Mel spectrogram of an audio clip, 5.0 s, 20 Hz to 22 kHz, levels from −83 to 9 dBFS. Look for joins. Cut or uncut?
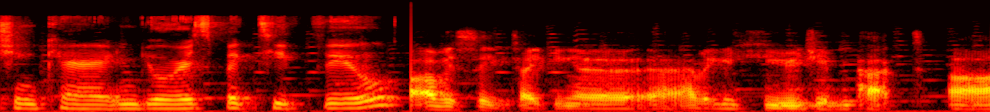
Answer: cut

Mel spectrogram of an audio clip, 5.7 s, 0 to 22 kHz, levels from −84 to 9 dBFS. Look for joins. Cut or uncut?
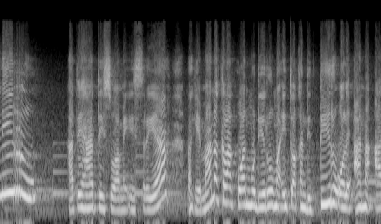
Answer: uncut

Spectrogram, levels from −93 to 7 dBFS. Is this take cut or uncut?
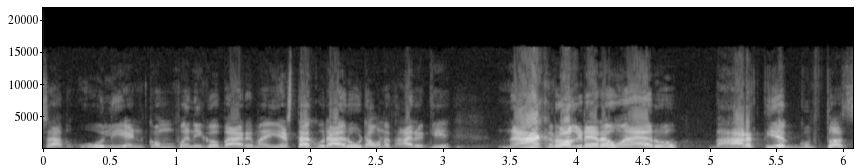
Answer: uncut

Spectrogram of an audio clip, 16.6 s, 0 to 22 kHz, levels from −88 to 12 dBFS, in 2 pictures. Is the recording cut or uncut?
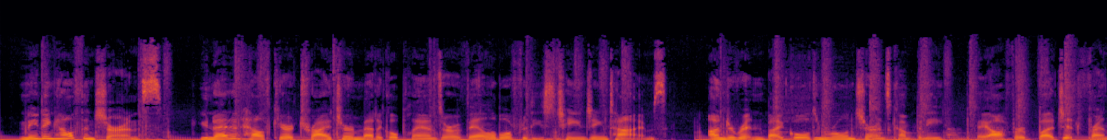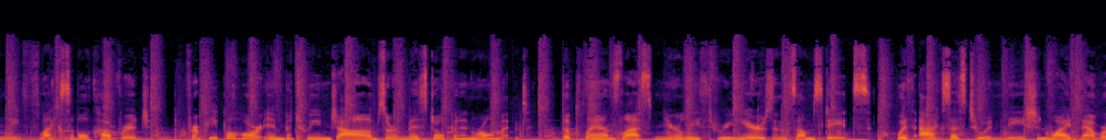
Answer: uncut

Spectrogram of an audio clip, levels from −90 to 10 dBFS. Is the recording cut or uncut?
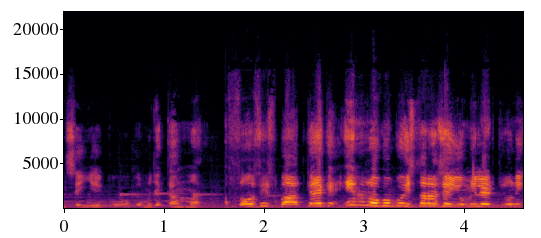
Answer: cut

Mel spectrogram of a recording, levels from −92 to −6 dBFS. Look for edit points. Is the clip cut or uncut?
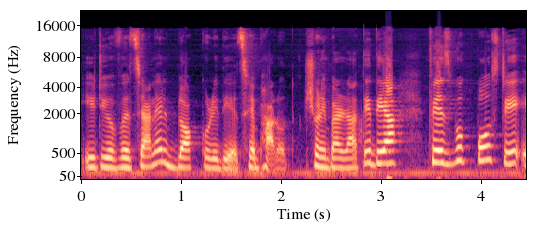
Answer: uncut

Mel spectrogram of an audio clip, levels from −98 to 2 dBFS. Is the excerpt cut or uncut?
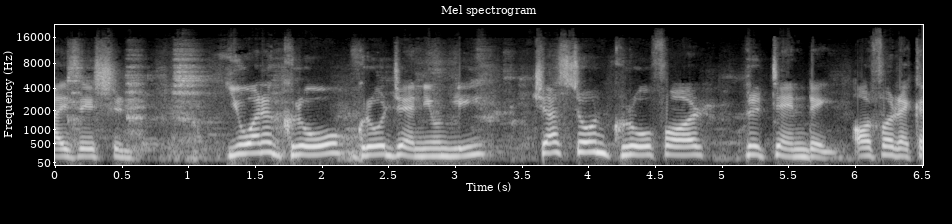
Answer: uncut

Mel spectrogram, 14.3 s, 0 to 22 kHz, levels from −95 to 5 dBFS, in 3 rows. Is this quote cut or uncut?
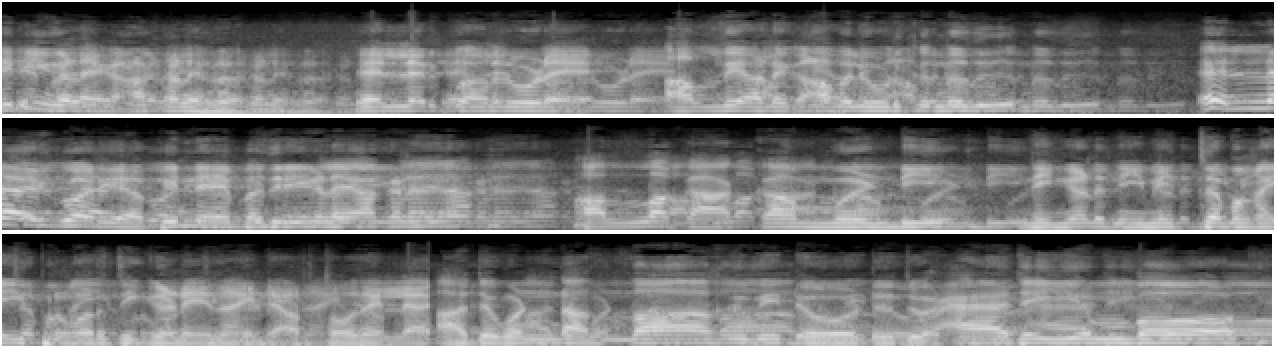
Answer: cut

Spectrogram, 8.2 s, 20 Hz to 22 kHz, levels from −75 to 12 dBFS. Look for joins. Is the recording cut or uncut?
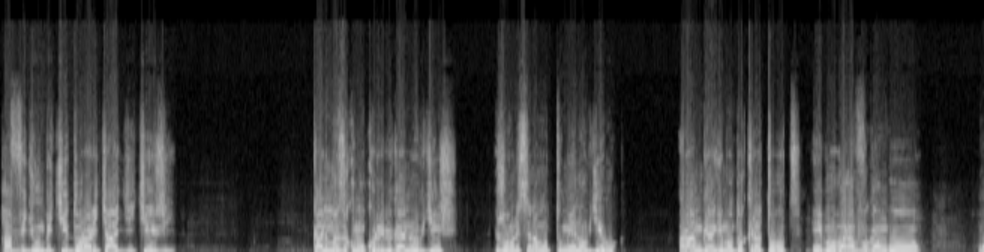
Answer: cut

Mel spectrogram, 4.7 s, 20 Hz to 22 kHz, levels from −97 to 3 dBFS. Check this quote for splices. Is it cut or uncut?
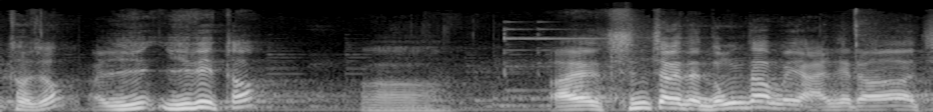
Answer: uncut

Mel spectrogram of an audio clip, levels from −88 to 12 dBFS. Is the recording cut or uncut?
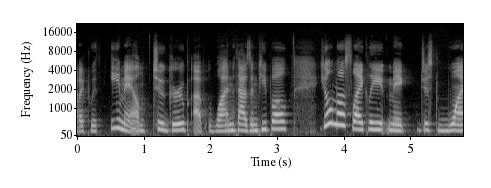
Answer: uncut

